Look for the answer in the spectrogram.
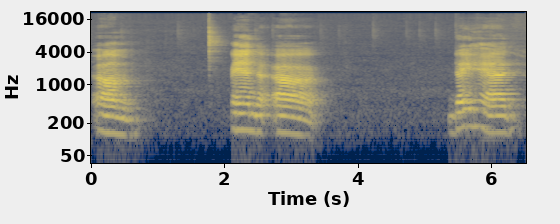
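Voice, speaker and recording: A man's voice: medium pitch, drawn-out words, bright, forceful tone, distant mic. An older man, a pastor giving a classroom lecture with anecdotes, emphatic and often restarting his words. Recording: echoey classroom.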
